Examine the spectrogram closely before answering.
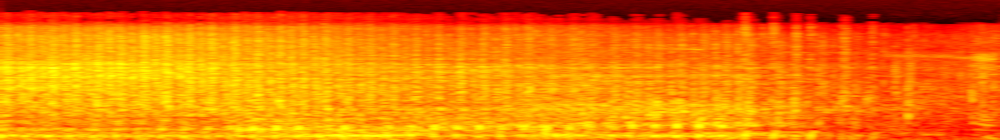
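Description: Wind and water rush loudly past a small moving boat.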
